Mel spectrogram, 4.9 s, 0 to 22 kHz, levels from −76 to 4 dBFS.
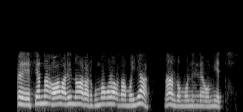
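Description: Speech coded end to end with the G.729 codec, which at 8 kbit/s rebuilds each 10 ms frame from a vocal tract filter, a pitch predictor and a handful of pulses, and passes nothing above 4 kHz. Here that shows as a dull, band-limited sound with a plainly audible rough, slightly synthetic edge. The sound points to the G.729A variant. Twice, VoIP packet loss concealed by the speech codec breaks the flow. Each gap is about 20 ms of missing audio, which fits a single lost packet. With no new data, the decoder kept replaying its last pitch and filter at falling gain, so the sound stretches into a brief buzzy tone or coloured noise that fades. Because each frame depends on the previous one, the damage lingers after the packet returns. The first loss runs from 2.30 to 2.39 s, just after "esiana oolarin oota ilkumok", and the second runs from 3.86 to 4.06 s, where the sound stays weak and smeared for close to 0.2 s.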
